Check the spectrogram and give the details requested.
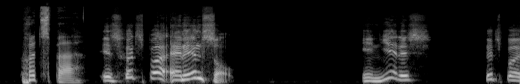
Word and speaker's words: chutzpah: How is it pronounced? Chutzpah.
